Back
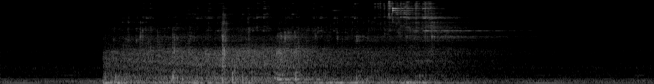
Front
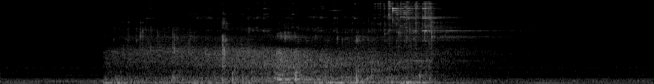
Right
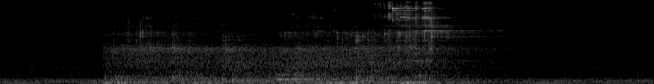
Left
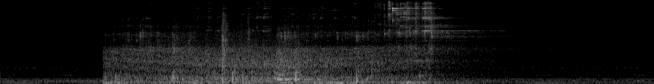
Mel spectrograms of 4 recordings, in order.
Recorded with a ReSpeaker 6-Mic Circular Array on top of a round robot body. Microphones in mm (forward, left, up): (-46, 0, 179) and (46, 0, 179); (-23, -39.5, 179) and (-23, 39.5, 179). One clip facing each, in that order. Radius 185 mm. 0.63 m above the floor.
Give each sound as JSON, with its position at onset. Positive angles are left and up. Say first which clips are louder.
{"t": 1.0, "sound": "keys jangling", "louder": "back 5 dB, left 7 dB", "azimuth_deg": 140, "distance_m": 1.4}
